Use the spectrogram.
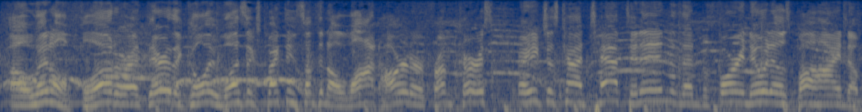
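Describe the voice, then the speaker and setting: Against loud background noise, a man with a high pitch talks with hardly any pauses and ordinary pitch variation. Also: fairly quick pace. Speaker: amateur game commentator. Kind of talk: live sports commentary (color analysis). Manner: casual, conversational, excitable on big goals. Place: stadium. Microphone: phone near.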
